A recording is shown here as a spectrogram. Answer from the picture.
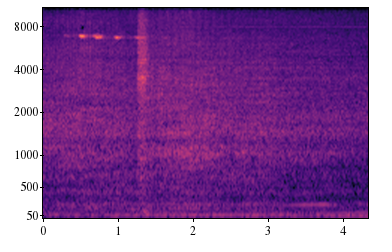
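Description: Low, steady rumble of street traffic, with cars passing along the avenue.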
